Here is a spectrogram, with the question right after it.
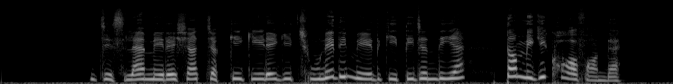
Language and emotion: Dogri, disgusted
